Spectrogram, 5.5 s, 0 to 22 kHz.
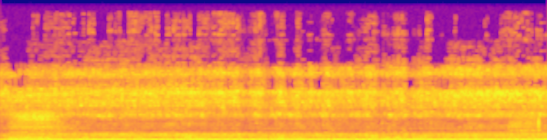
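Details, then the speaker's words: Vintage early-1970s Berns Air King 23-pint R-12 dehumidifier, coil iced, just after the compressor is switched off: a loud, steady, even hiss of refrigerant equalizing over a low hum. This is normal. "As you can hear, the refrigerant is pretty loud when you kick it"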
